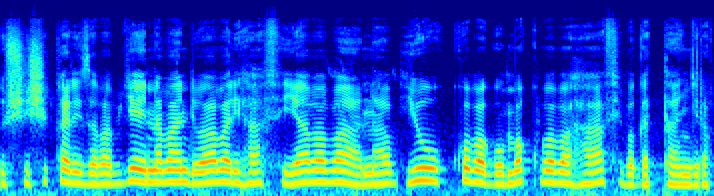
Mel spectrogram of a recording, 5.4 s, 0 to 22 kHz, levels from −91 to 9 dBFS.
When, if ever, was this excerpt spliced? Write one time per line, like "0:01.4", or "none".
0:03.0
